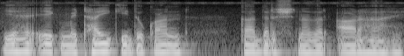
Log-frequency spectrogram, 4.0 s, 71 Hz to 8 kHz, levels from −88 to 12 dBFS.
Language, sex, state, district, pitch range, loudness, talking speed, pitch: Hindi, male, Uttar Pradesh, Lalitpur, 90-100 Hz, -15 LUFS, 165 wpm, 90 Hz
